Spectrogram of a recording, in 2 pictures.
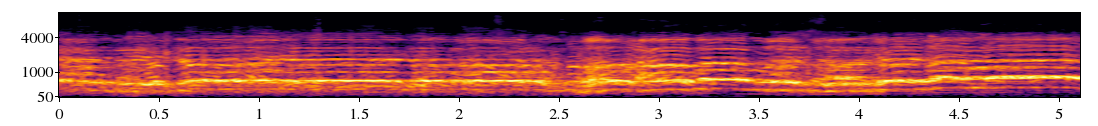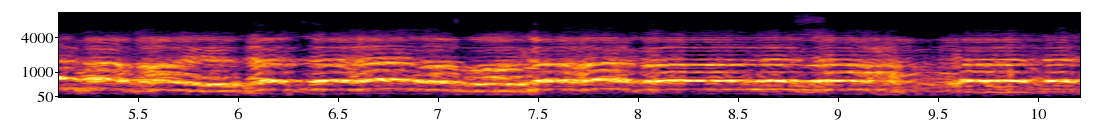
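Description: A large group of men chanting together in unison, a drawn-out melodic line that swells and dips in pitch.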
